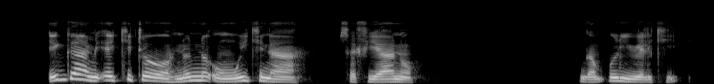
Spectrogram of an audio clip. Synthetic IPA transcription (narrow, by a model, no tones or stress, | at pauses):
ʔiɡːamiʔekʰːitɔnɔnːɔʔumwikina | safijaːnɔ | ŋɡamʔuɾiwelkʰi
